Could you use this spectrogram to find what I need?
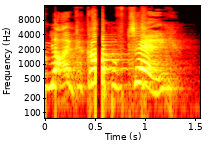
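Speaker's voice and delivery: high, loud, exaggerated mock Cockney British accent. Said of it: "try a British accent".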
